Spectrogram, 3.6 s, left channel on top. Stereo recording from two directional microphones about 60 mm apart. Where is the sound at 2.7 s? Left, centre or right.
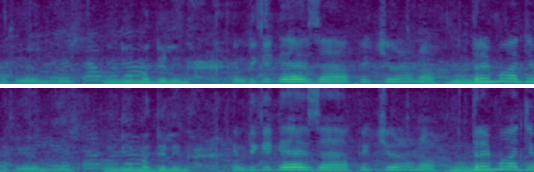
Left.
